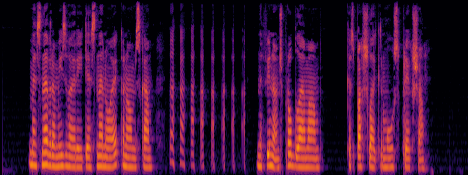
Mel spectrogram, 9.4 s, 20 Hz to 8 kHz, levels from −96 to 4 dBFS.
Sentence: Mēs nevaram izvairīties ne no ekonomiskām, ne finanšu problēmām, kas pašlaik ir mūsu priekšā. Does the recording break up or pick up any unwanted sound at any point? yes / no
yes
